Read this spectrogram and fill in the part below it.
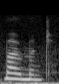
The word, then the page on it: moment: English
